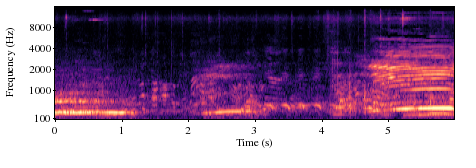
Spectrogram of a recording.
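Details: Cows lowing: a steady moo, then a rising, bending call, then quieter murmuring, ending in a strong, bright, drawn-out moo.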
